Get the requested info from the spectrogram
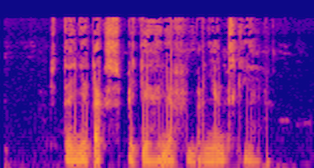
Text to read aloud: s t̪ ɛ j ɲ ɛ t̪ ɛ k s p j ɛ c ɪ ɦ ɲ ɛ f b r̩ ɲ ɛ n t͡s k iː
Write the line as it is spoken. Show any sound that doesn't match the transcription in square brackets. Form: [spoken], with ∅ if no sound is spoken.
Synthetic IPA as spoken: s t̪ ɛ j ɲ ɛ t̪ [a] k s p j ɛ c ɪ ɦ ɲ ɛ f b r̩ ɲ ɛ n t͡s k iː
